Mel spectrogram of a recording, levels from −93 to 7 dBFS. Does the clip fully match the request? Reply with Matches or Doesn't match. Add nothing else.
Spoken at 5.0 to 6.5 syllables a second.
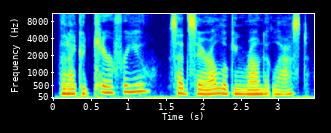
Doesn't match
